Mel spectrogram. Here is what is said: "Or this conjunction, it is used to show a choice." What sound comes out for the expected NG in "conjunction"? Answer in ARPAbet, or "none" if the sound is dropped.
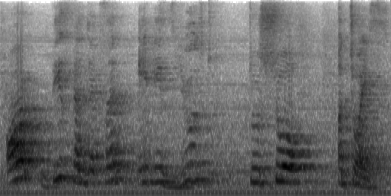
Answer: none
